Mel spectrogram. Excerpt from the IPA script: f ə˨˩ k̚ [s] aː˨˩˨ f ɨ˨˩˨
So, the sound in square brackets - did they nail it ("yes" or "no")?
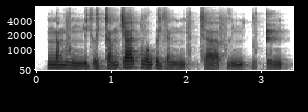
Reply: yes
